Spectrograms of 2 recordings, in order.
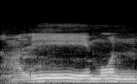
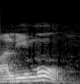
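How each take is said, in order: First: The word ends with a clear n sound. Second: The word ends with a bare vowel. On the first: The speaker calls it right. "Tapi ada bunyi n" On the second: The speaker calls it wrong. "atau alimu"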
